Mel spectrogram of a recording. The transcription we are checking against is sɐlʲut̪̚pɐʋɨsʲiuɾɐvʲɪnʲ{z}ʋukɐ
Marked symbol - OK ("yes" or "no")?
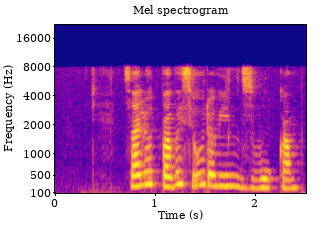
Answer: yes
